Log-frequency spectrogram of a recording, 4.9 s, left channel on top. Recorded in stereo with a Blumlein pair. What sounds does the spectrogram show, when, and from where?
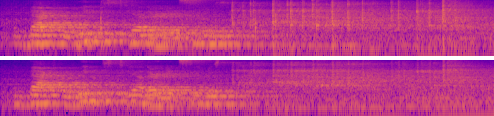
0.1 s a woman speaking: straight ahead, 2.5 m; by 2.2 s 30° right, 1.7 m
2.3 s typing on a keyboard: 60° left, 1.1 m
